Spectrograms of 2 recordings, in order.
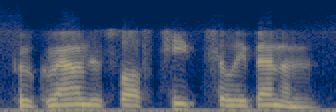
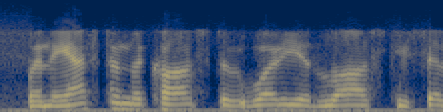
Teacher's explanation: the dropped H in the pronouns his, him, and he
